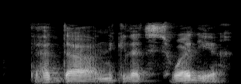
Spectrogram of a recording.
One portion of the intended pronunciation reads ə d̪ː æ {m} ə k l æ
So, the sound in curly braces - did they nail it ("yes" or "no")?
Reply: no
